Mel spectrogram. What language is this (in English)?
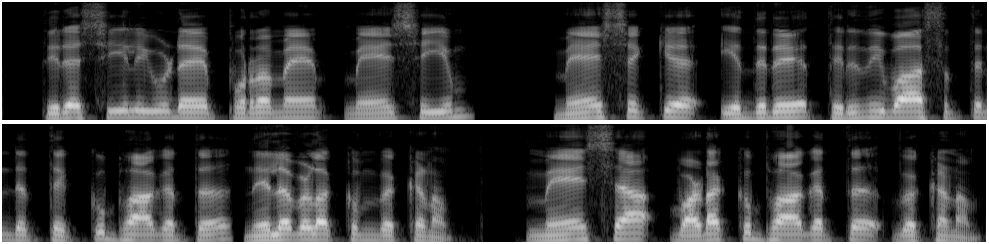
Malayalam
